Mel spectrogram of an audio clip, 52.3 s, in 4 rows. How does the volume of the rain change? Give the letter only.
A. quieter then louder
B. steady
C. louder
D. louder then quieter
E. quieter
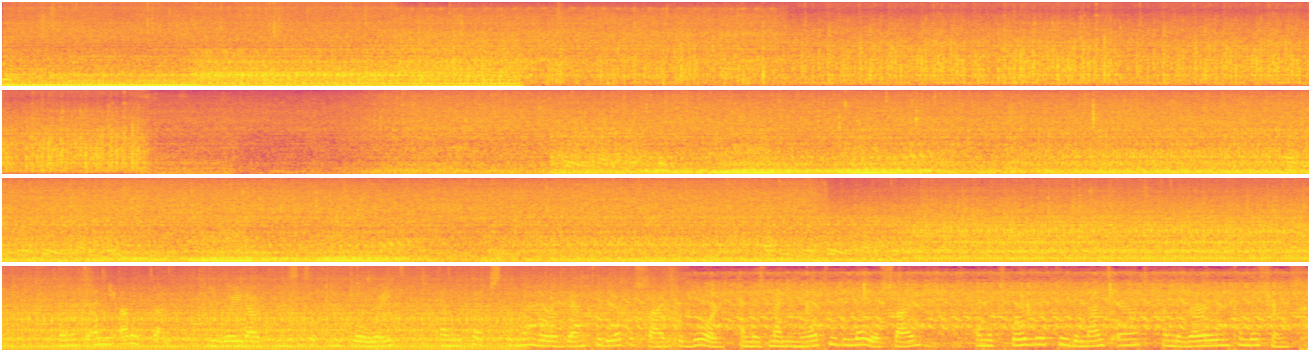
B.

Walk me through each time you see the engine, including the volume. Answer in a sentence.
The engine can be heard from 0.0 to 5.2 s, getting louder; and from 18.5 to 52.2 s, at a steady volume.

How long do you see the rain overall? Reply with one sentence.
The rain can be heard for 52 seconds in total.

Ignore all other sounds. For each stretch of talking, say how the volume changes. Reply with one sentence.
You can hear the talking from 39.8 to 52.2 s, at a steady volume.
